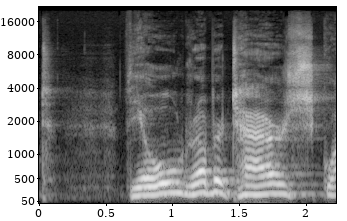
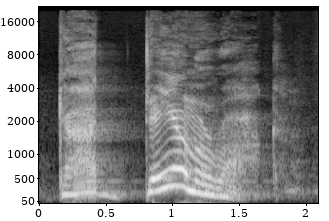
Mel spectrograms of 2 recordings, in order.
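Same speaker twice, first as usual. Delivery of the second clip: put-on brash, impatient young man, swooping pitch. At a poetry reading, the poet retries the opening line in an impatient young man's voice. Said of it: "heard in a young man's voice".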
